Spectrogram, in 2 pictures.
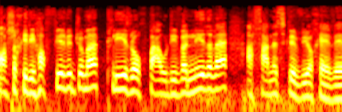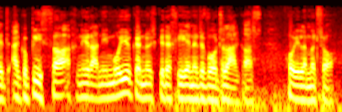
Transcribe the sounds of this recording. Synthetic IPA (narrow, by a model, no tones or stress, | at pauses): ɔsɔχiːdiɦɔfɨrvɪdrʊmapʰl̥ˠiːzrowχb̥awdivəniðəvɛaθanəskrɪvjɔχhɛvɨda̰ɡɔbijθɔa̰χəniɾanimʊjɔɡənʊsɡədaχiːənədəvoːdəlˠa̰ɡɔshʊɨlˠəmətʰroː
